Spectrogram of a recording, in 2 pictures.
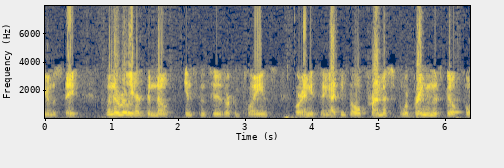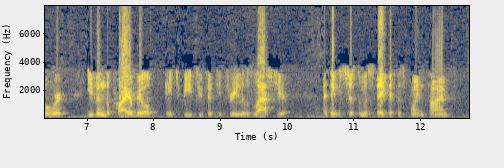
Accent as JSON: {"language": "English", "region": "California", "country": "United States", "tie": "born or raised there", "moved": "as an adult", "lives_now": "Anchorage, United States", "said": "I grew up in California. I've been in Alaska for about 13 years now."}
